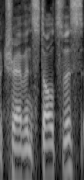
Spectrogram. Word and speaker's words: Trevon Stoltzfus: All right, so now on the phone we have Trevon Stoltzfus of Outback Outdoors and Inspired Wild Podcast.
